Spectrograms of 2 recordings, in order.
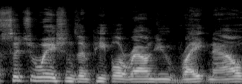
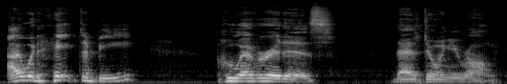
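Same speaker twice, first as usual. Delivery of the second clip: ordinary talk, nothing marked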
